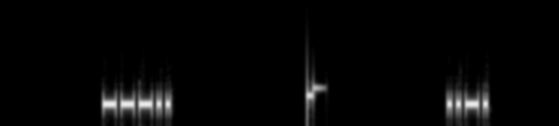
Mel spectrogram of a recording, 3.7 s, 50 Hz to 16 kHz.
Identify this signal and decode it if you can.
Morse code, heard as a keyed tone, about 40 wpm, 700 Hz. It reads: 8 F
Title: Single Letter-Number 40wpm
